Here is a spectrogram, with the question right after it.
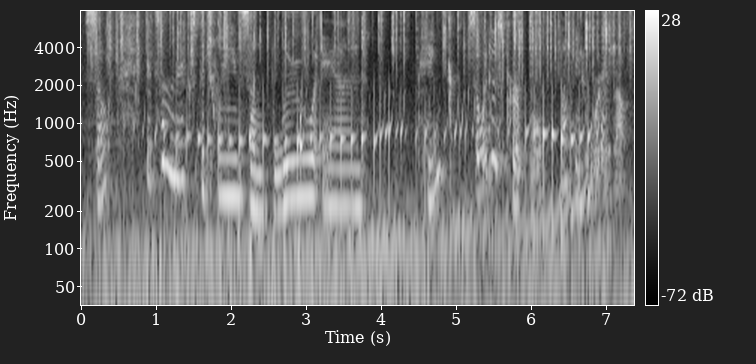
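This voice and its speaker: A woman voicing a cheery, eerie clown ice-cream vendor in a horror ASMR roleplay, softly coaxing and reassuring a child up close over background noise. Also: high voice, wildly swooping pitch, measured pace, over music, full character voice, rough recording. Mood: playful, reassuring.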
